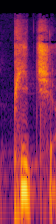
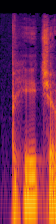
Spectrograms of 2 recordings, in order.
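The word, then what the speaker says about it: piç: PIC, wenn man das so schreibt, im Türkischen wird das Peach ausgesprochen, was Bastard bedeutet, ja. Peach, okay.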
